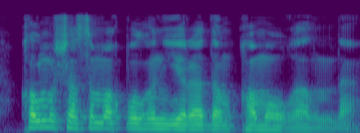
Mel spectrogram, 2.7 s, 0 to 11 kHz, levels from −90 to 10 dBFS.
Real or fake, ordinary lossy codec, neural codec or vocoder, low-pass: real; none; none; 7.2 kHz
